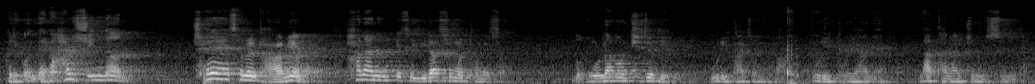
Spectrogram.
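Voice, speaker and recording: A male pastor preaches in a high, very dark and mellow voice, asking the congregation questions and acting out prayers. He is heard from far off in a church hall with long, heavy reverb. A faint room hum sits behind him. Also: lively intonation, normal speed, creaky. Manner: preaching with emphatic rises, rhetorical questions and acted prayers. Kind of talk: sermon. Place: church sanctuary.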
